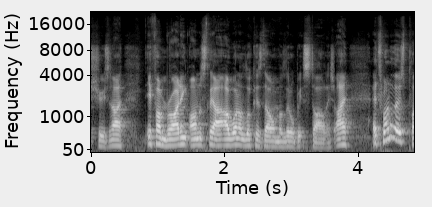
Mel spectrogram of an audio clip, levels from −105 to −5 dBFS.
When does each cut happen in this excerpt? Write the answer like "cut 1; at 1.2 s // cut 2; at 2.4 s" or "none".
cut 1; at 3.6 s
